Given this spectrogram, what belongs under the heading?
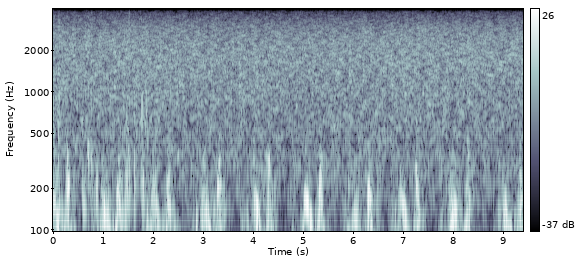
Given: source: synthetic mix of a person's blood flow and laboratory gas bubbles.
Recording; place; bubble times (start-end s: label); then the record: Doppler ultrasound of blood flow; precordium
0.00-0.23 s: bubbles
0.56-0.94 s: bubbles
1.42-2.00 s: bubbles
From the record:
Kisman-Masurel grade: 222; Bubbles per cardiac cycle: several, 3 to 8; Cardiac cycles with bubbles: 10 to 50%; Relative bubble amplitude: moderate (0.250 to 0.450); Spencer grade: 2 (many but less than half of the cardiac periods contain bubble signals, singularly or in groups); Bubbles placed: only in the low amplitude regions of the cardiac cycle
